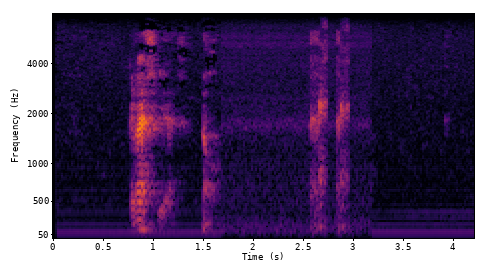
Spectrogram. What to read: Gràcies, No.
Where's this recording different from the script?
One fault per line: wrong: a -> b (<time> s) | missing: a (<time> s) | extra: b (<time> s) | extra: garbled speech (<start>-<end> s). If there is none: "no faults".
no faults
